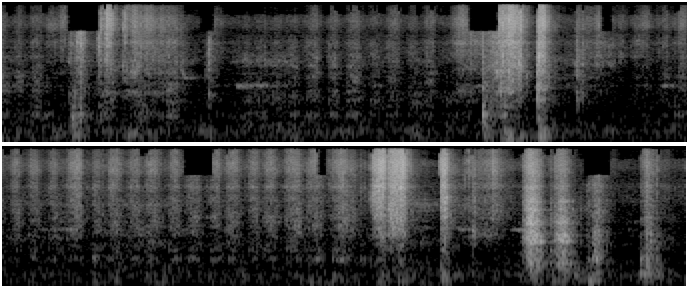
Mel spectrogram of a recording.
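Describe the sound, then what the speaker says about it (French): An eraser rubs out pencil lines on a paper card, with soft, quiet scrubbing strokes that come in short bursts and grow busier near the end. "on peut venir gommer nos petits traits, puisqu'on n'en a plus besoin."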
